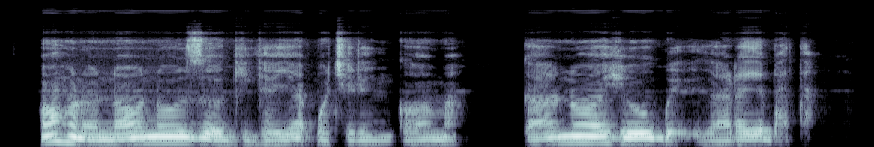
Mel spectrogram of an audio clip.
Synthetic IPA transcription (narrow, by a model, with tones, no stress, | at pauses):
ɔ˦ɦʊ˨ɾʊ˨nɔ˨ɔ˦nʊ˦zo˨ɡi˨ve˨ja˦k͡pɔ˨t͡ʃi˨ɾɪ˨ŋ̩˨kɔ˦ma˦ | ka˨a˦nʊ˦ɔ˦ɦɪ˦o˦ɡ͡bḛ˨ɣa˨ɾɪ˦ɪ˦ba˨tḁ˨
